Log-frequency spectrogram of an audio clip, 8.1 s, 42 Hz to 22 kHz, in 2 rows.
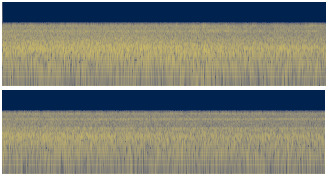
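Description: Interior running noise of a 1982 Kawasaki B-IV subway car: a steady rumble and rush of wheels on rail that gradually gets quieter as the train slows into a station. Faint steady high tones come in near the end.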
